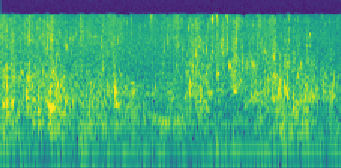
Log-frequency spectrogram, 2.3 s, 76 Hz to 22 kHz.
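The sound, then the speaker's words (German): Canoes paddling across a forest lake in the Mecklenburg Lake District on a sunny day, four boats cutting the water. A faint, steady swish and wash of water runs throughout, with no voices. “4 Kanus zerschneiden die Wasseroberfläche.”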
